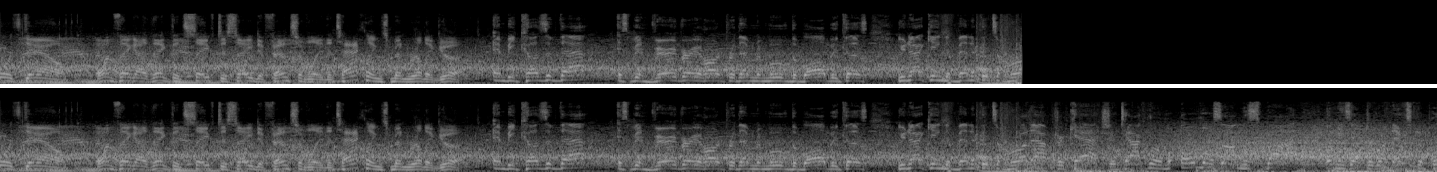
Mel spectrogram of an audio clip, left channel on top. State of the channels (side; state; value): left; drops out; at 10.2 s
